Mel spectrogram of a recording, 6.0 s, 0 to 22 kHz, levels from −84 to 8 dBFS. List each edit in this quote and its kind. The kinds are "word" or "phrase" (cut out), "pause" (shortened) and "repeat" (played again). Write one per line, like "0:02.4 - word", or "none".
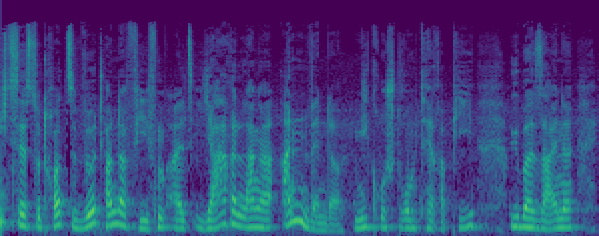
0:01.0 - word
0:03.5 - word
0:05.1 - word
